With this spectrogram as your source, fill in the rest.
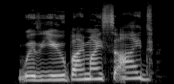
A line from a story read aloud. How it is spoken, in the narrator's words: Anquin chuckled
